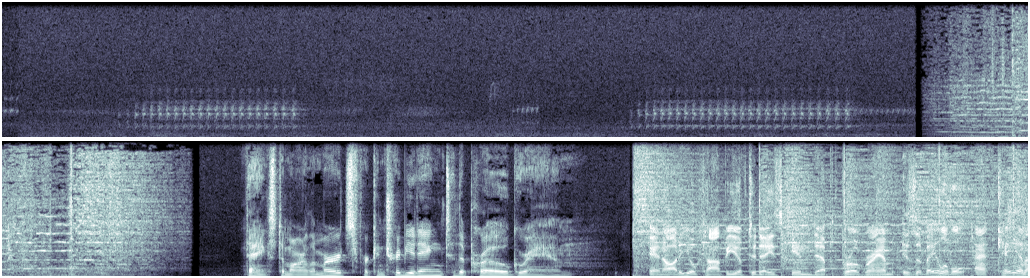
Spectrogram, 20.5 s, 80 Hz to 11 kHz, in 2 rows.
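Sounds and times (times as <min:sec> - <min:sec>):
tree frogs trilling in woodlands: 0:00.0 - 0:05.5, 0:06.2 - 0:09.2
loud music: 0:09.2 - 0:12.2, 0:16.6 - 0:20.5
speech: 0:12.7 - 0:16.1, 0:16.7 - 0:20.5.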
